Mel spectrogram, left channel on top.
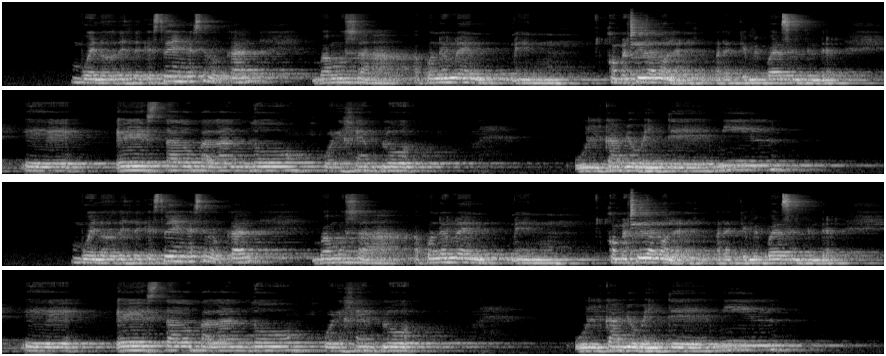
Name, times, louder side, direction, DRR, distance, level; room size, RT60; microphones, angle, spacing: voice 1, 0.7-2.7 3.1-5.7 6.1-8.7 9.0-9.6 10.0-13.0 14.5-16.7, right 1 dB, 25° left, 0 dB, 1.8 m, -18 dB
sound 1, 6.3-8.3, right 2 dB, ahead, 0.9 m, -36 dB
13.5 x 5.2 x 9.3 m, 2.1 s
head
